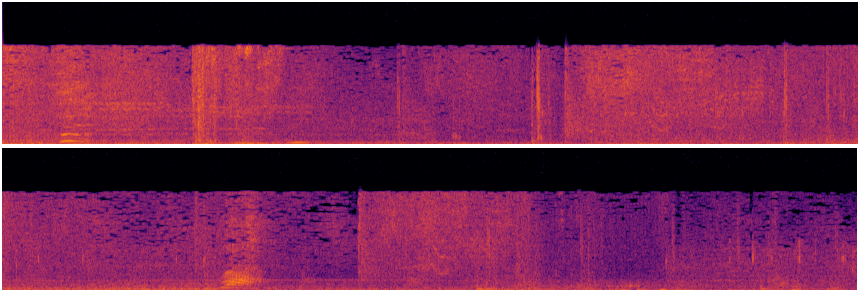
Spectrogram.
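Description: Soft thuds of landing and footsteps sound from a video game.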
